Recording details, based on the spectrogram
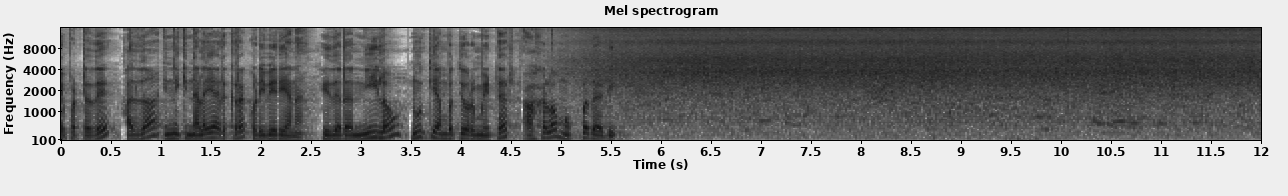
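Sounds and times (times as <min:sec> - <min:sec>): water cascading over weir: 0:04.9 - 0:12.0
faint voices: 0:05.0 - 0:12.0.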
